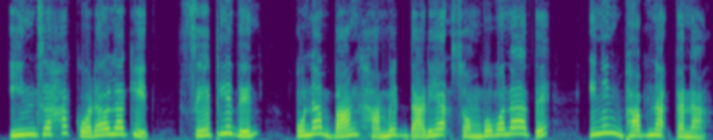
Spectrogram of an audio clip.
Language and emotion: Santali, fearful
